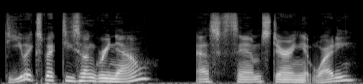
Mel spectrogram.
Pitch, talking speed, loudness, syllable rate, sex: 145 Hz, 180 wpm, -16 LUFS, 5.0 syllables/s, male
